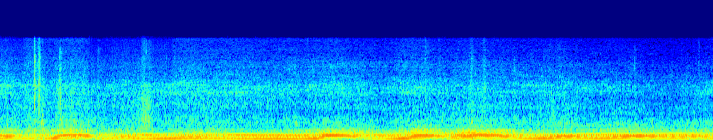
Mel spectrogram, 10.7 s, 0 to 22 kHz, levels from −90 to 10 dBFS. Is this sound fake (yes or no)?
no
